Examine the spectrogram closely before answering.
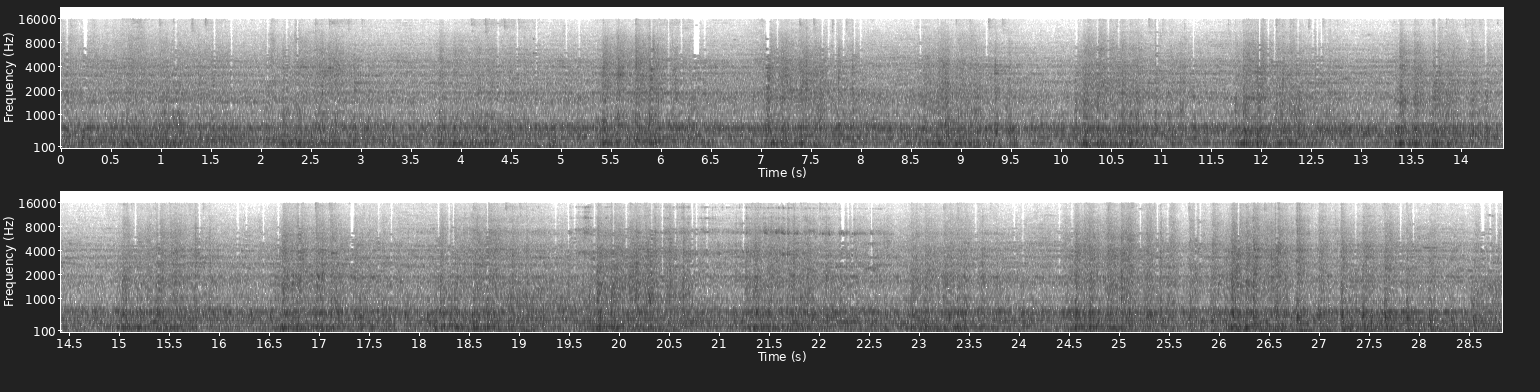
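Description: Freight train of loaded tank cars rolling past close by: steady rumble of wheels on rail with a regular clickety-clack as the trucks cross rail joints, and a steady ringing tone from the wheels underneath.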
